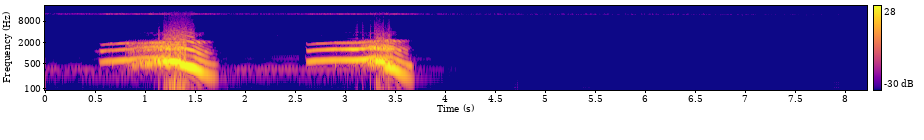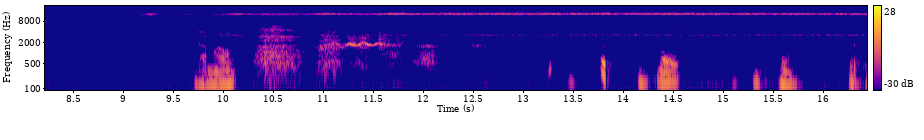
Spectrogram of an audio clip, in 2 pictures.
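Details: A dominant adult male Bornean orangutan in a big tree in tropical forest in East Borneo, Indonesia, disturbed by observers, gives two loud, rich pulses of its long call, each sliding down in pitch.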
